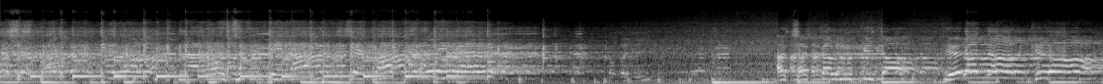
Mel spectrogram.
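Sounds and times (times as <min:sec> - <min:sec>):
man singing: 0:00.0 - 0:06.0, 0:07.9 - 0:11.0
hand drums: 0:00.0 - 0:11.0
harmonium: 0:00.0 - 0:11.0.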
